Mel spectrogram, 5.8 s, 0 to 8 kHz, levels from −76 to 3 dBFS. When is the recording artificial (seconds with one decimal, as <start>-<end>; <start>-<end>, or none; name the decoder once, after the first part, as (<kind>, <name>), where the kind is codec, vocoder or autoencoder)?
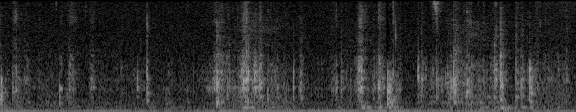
none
